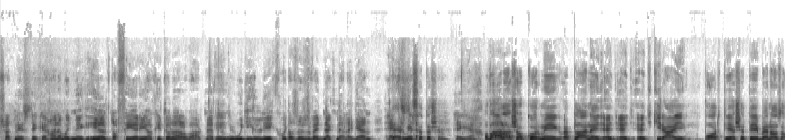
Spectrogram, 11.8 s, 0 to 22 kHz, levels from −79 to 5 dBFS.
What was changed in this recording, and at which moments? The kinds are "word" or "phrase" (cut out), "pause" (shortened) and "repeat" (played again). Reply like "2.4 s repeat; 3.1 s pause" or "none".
4.3 s word

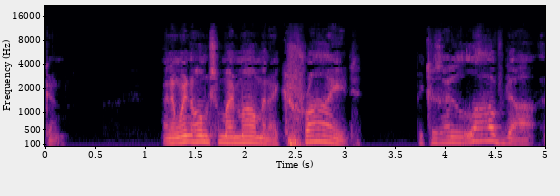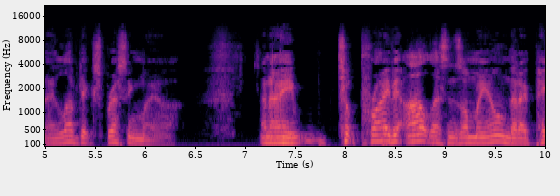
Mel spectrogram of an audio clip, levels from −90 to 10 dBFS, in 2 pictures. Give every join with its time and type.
none

